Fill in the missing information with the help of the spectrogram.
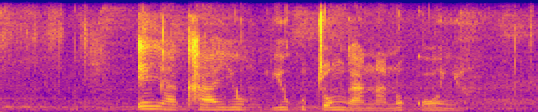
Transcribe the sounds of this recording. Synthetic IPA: ɛjakʰajɔjokʼud̥ʒ̥ʱɔŋɡʱananɔɡ̥ʱɔːɲɔ

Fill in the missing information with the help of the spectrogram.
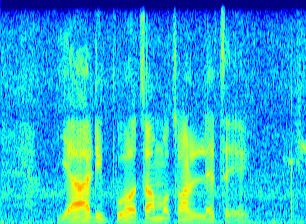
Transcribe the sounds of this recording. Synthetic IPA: jadipʼuɔt͡samʊt͡swal̩let͡sʼɪ

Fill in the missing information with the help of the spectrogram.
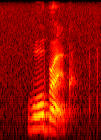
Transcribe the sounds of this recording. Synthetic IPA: wɔːlbɹoʊk

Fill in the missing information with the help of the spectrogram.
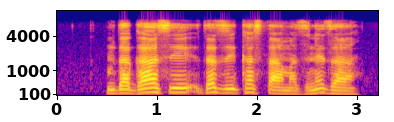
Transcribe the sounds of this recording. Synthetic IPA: mud̪aɡasid͡zad͡zikʰast̪ʼamad͡zinɛd͡za

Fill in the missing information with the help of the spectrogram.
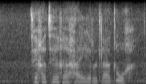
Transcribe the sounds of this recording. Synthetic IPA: t͡sʰɛχat͡sʰɛχahaɪrɪt͡ɬʼat͡ɬʼʊːχḁ

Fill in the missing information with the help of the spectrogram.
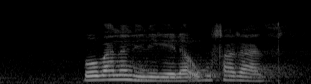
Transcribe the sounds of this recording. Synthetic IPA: ɓɔɓananinik̬ɛlaʔṵɓufak̬aːzi

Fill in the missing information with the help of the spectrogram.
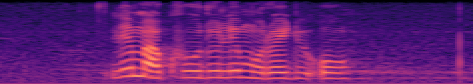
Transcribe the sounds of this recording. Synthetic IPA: lɪmakʰudulɪmʊrwediʔʊ

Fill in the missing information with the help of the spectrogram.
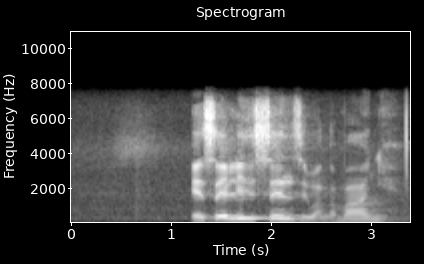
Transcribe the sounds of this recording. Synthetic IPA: ɛselisend͡zʱiwaŋɡʱamaːɲɛ

